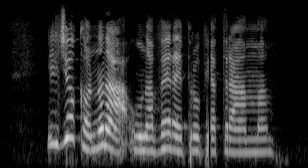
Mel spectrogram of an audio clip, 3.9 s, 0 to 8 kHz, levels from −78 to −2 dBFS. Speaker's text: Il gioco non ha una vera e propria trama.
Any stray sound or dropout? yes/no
yes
